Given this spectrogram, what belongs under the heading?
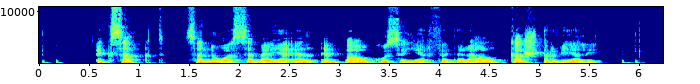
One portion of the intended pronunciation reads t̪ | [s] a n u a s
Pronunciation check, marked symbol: correct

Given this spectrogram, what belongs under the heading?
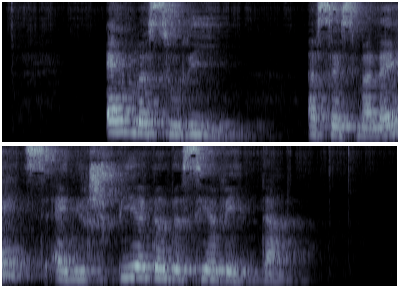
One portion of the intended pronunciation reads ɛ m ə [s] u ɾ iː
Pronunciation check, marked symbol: correct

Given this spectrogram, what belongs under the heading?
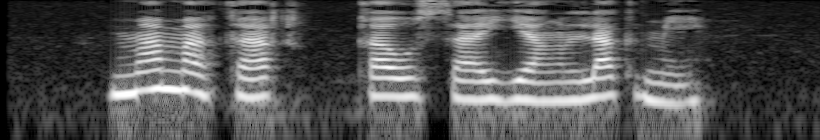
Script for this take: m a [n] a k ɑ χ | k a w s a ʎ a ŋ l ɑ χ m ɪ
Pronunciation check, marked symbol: incorrect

